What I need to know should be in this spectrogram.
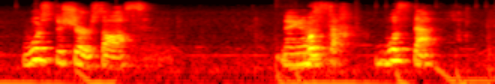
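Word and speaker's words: Worcestershire: how you pronounce it worister it's pronounced wora remember you do not pronounce you do not pronounce the rs it's wa it's Worershure sauce.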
